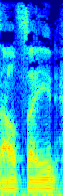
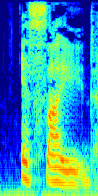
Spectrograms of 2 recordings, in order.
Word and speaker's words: Es-Sayed: Do Noam Chomsky's theories about learning languages apply to, and forgive me for not remembering the real pronunciation of this, Al-Sayed? El-Sayed? – Es-Sayed. – Es-Sayed. Okay, I'll try to remember that, like Edward Said.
